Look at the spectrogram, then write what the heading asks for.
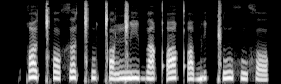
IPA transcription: q o ǀʰ ɔ x ʌ ǀʰ u ǀ ɒ ŋ͡ǁ i b a qʼ ɔ qʼ ɔ b i ǁ u x u x ɔ

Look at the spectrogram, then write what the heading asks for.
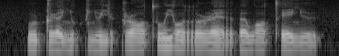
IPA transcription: u ʈ ʏ ɐ̯ ʎ o k ʎ ʏ j ʏ k ɭ ɔ tʼ u j o r o ɭ ɛ r ʔ ə w ɔ tʼ e ʎ ɨ

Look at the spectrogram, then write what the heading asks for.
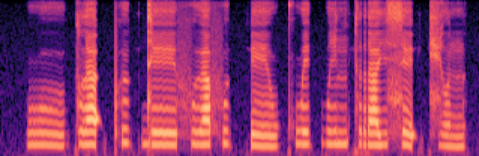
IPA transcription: w uː˩˦ k l a˦˥ ʔ pʰ ɯ˥˩ k̚ d eː˧ f ɯ˦˥ a̯ f ɯ˦˥ k̚ ʔ eː˩˦ w kʰ w e˦˥ k̚ w i˦˥ n k r a˦˥ j s e˨˩ ʔ t͡ɕ o˨˩ n

